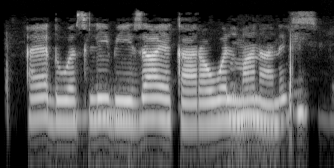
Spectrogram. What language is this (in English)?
Pashto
